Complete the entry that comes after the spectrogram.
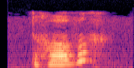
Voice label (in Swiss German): "hawwer", alsace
